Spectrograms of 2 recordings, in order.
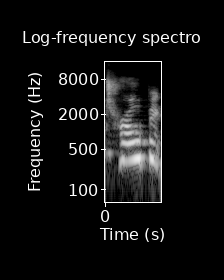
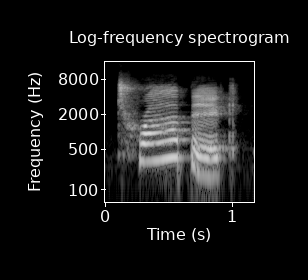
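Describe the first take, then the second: First: The first vowel sounds like the one in 'toe'. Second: The first vowel sounds like the one in 'top'. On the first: It describes something that stimulates another hormone. "a tropic hormone stimulates the release of another hormone" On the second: It describes a hot region. "Tropic is where it's hot"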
